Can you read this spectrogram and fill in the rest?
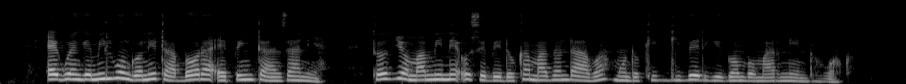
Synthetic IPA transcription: ɛɡweŋɡemilwoŋɡonɪtabɔɾaʔepiɲtanzanɪa | t̪ot̪d͡ʒɔmamineʔosebedokamad̪ɔndawamɔndɔkik̚ɡibedɡiɡɔmbɔmarnɪnɾwɔ̰k

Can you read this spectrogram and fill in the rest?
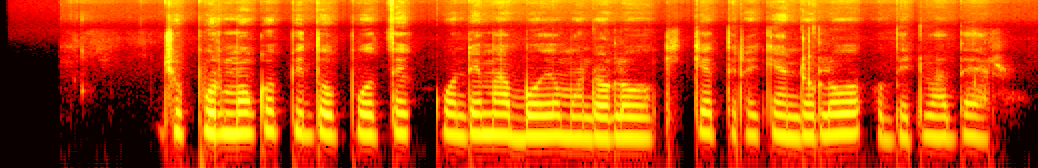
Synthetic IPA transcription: d͡ʒopurmɔkɔpid̪opot̪ekwondemabojɔmɔndɔlɔwoɡi̥ket̪ɾekendolowoʔobedmabɛr

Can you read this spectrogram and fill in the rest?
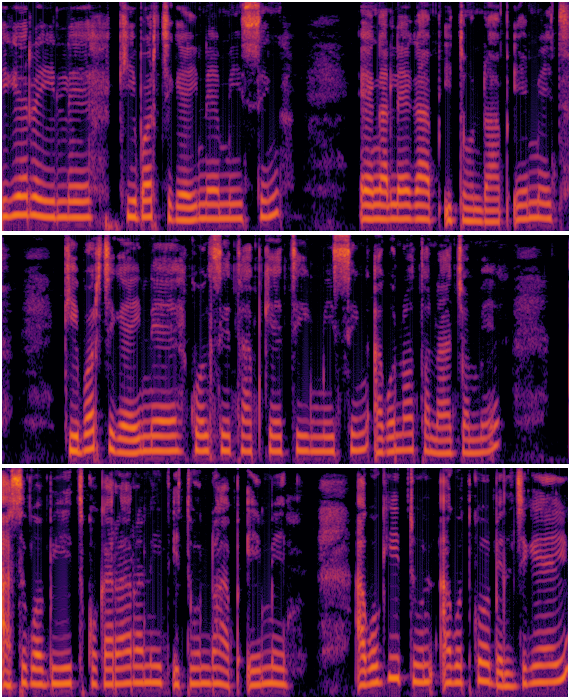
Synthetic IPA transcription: ikeɾeilekʰibɔrt͡ʃiɡɛinɛmisiŋ | ɛŋalɛkapitondapemet | kibɔɾt͡ʃiɡɛinɛkolsetapkɛtikmisiŋaɡonɔtɔnat͡ʃɔme | asɪɡɔbitkɔkaɾaɾanititondoapemet | a̰ɡokituna̰kotkobelt͡ʃiɡɛj

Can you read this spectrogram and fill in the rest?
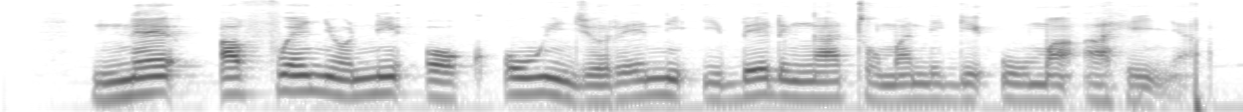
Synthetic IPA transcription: nɛafwɛɲɔnɪɔkowiɲd͡ʒoɾɛnɪʔibedŋatɔmanɪɡɪʔuma̰ʔahɪɲa̰

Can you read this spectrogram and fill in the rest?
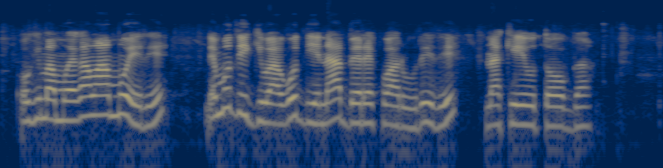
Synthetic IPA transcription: oɣimamwɛɣawamoeɾe | nʔemoðiɡiwaɣoðienabɛɾɛkwaɾoɾeɾe | nakeotɔːɡa

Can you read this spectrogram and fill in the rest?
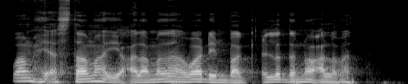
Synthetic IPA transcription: wɑːmɑħɑjɐst̪ʰaːmɐɦɐijɞʕɑ̰laːmɐðɐɦɐwaːɖɛmbaːɡʕɪlːɐd̪ɐnɔːʕɑlɐβaːd̪̥̚

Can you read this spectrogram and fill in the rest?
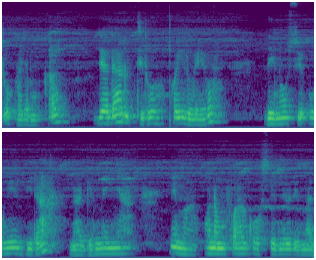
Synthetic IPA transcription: tokad͡ʒamokau | dɛadaɾutiɾɔhɔiɾɔɛɔ | ðenosjɔʔoɣeðiɾanaɡemɛɲa | nemaɔnamofaɡɔsɛneɾɾḛma̰

